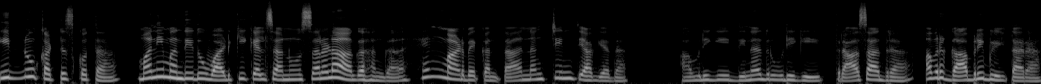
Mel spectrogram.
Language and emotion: Kannada, fearful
